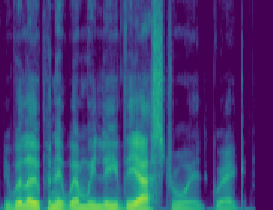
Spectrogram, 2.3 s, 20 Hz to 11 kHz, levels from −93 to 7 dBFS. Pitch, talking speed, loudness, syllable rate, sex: 130 Hz, 265 wpm, -16 LUFS, 7.0 syllables/s, male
